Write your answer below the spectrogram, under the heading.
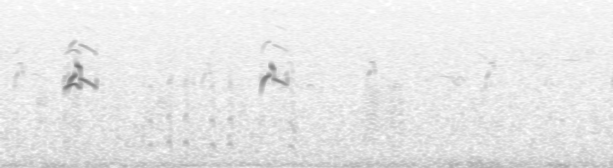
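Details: Pied avocet, field recording, giving two short clear piping notes about a second and a half apart, each an arched whistle, with a third starting at the end over a quiet hiss of background.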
